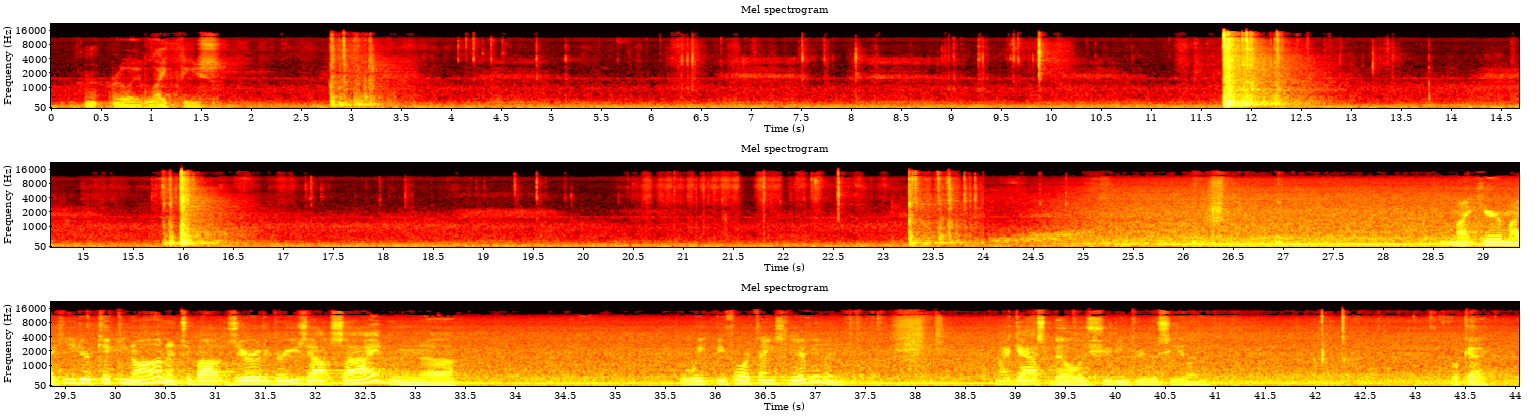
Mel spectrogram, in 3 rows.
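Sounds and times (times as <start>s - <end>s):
low hum: 23.0s - 44.0s
heater rush of air: 24.0s - 44.0s.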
